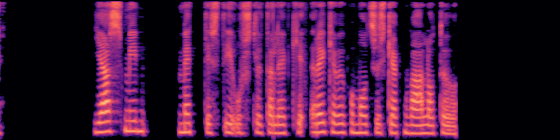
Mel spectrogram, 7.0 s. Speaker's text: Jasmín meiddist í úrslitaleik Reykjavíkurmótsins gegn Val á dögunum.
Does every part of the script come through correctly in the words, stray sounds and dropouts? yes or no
yes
